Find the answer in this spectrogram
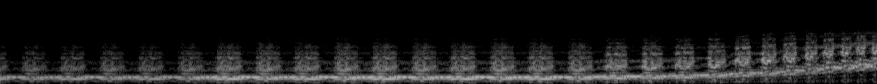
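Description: Electric guitar through a tape delay pedal with the feedback high, the held note's repeats pulsing about three times a second. Near the end the pitch of the repeats glides steadily upward, the warble of a tape delay whose delay time is being turned down.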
